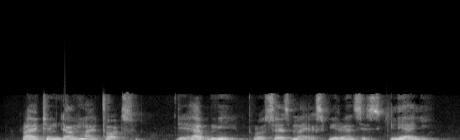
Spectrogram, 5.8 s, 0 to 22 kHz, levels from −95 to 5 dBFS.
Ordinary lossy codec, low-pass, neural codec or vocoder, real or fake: AAC, 48 kbps; 7.2 kHz; codec, 16 kHz, 6 kbps, DAC; fake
